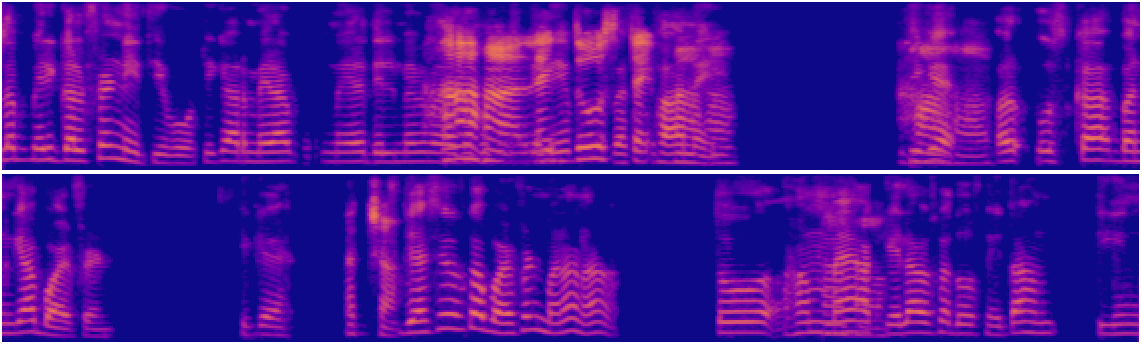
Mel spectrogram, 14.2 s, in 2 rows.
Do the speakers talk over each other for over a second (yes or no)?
yes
